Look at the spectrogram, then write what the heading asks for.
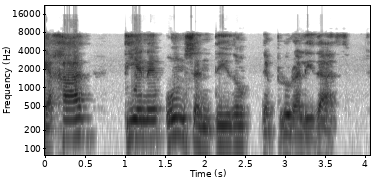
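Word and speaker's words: אחד: concepto es uno absoluto en el hebreo no se dice Yahir se dice ehat y ejad tiene un sentido de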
